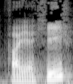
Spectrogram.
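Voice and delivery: Vayehi with the last syllable, HI, stressed; stress on final syllable. Shown as a demonstration. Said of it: "I accent that last syllable".

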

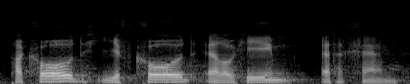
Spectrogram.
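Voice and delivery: "Pakod yifkod Elohim etchem" spelled out slowly for learners; slow repeat. Shown as a demonstration. Teacher slowly repeats the verse for students, slowly. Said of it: "slower repeat for learners".

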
